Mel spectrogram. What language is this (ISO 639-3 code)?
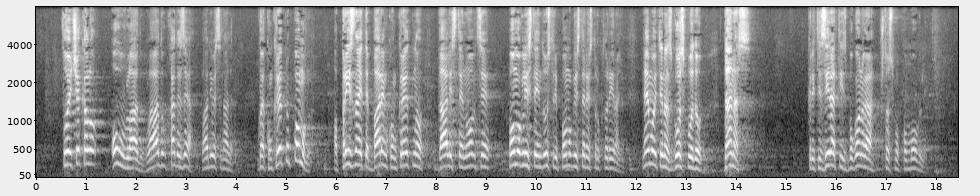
hrv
